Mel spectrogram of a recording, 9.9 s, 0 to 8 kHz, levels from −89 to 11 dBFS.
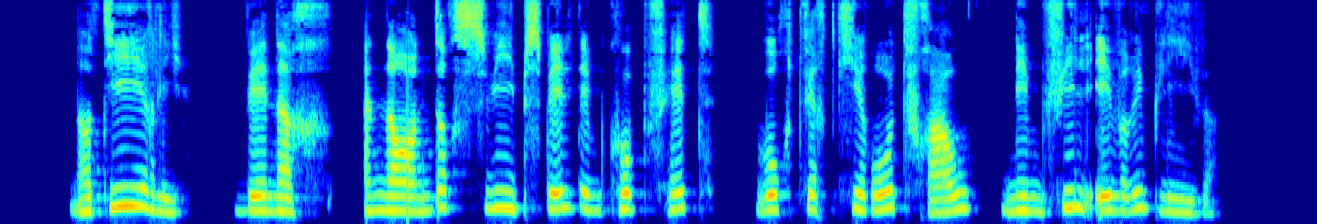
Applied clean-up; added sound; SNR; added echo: none; none; none; none.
